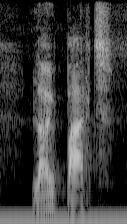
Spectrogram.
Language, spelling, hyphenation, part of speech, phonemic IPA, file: Dutch, luipaard, lui‧paard, noun, /ˈlœy̯.paːrt/, Nl-luipaard.ogg
- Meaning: 1. leopard, panther (Panthera pardus) 2. leopard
